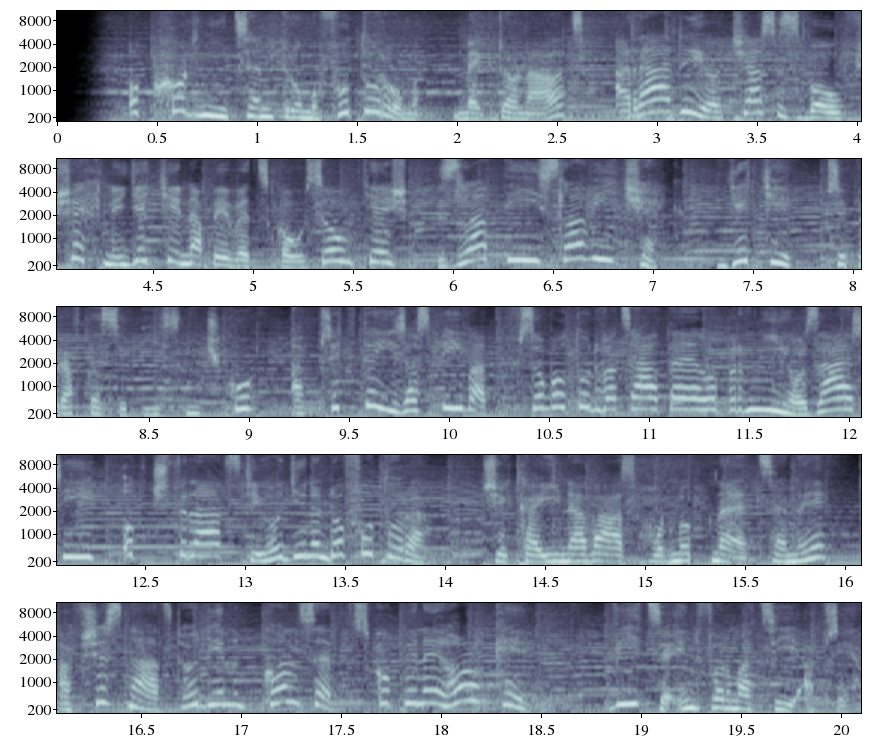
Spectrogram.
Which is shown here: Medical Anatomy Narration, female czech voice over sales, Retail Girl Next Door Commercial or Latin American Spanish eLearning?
female czech voice over sales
